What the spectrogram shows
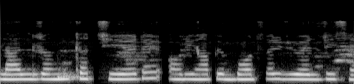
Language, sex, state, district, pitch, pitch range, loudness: Hindi, female, Himachal Pradesh, Shimla, 240 Hz, 235-245 Hz, -14 LUFS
